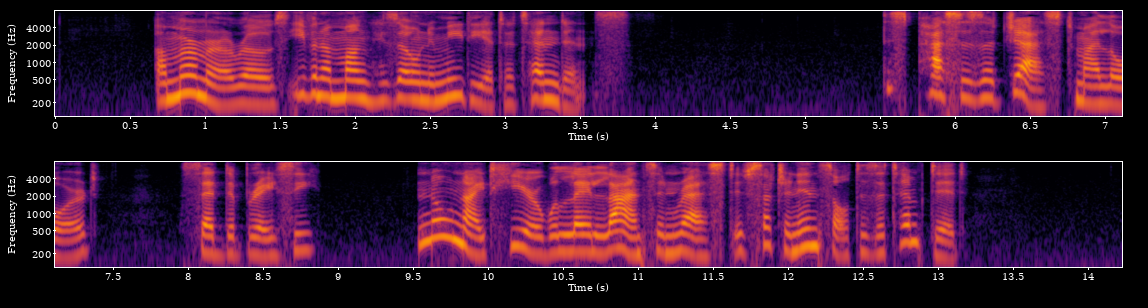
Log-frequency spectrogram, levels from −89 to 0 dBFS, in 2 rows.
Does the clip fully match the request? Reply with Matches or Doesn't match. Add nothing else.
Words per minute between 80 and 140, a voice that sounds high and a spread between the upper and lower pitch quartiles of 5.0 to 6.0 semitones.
Doesn't match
